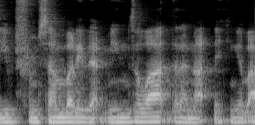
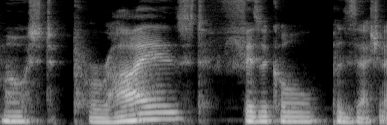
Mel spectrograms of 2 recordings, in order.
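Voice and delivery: slow, unhurried, drawn-out, stretched delivery; 2 semitones higher than usual. Asked about a most prized possession, speaker repeats the question in a slow tone. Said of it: "I repeat the question in a slow tone".

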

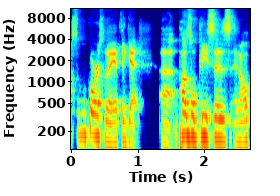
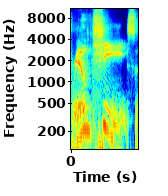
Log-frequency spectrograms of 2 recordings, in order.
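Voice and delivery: put-on, gravelly, strange voice; 3 semitones higher than usual. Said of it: "he said it in, like, a gravelly, like, very strange voice".

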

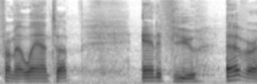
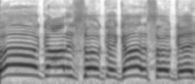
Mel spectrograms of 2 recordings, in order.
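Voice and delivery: mock crying, very high, loud and tearful; 6 dB louder than usual. Retelling a woman finding her lost rings, imitating someone crying.

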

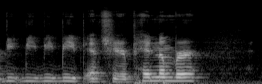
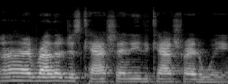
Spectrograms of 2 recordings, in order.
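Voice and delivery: ordinary talk

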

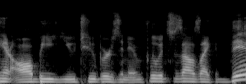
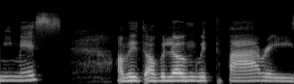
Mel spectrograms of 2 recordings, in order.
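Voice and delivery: affected, fake British accent, pitched up; 6 semitones higher than usual. Speaker switches into the accent partway through a joking bit, in a british accent. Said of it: "you want to do the rest of this in a British accent".

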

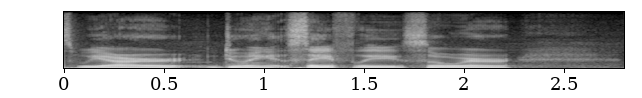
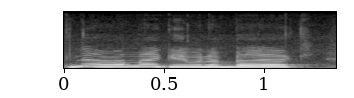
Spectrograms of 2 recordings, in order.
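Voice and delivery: put-on voice pitched very high, badly done. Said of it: "my bad impression of [name] and [name]".

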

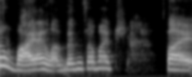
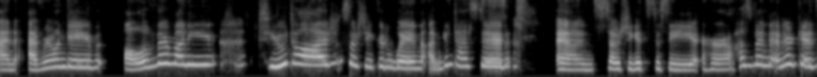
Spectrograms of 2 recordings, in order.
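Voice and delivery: emotional, pitched-up, on the verge of tears; 5 semitones higher than usual. Recounting a video message about a mother seeing her family, tearing up. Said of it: "No, I'm literally tearing up".

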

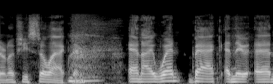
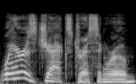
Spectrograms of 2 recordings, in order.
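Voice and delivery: put-upon, pretend fed-up exasperation. Retelling how a friend asked a passing woman the way: imitating faux exasperation. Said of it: "says with faux exasperation".

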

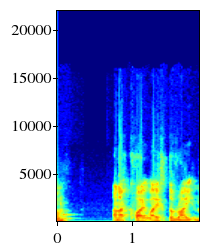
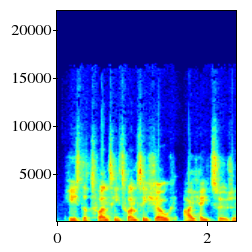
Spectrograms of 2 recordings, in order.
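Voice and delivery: normal talking voice

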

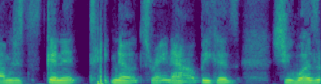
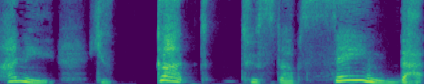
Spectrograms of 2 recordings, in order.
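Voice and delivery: very slow sing-song drawl, every T hit hard; 4 semitones higher than usual. Repeating the line from the show, imitating Dorit emphasizing her T's. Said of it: "I love when she emphasizes her T's".

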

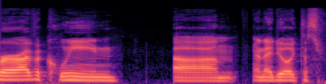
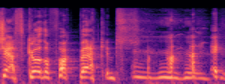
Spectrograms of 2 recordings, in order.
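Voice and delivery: high, laughing mock yell. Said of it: "We're like".

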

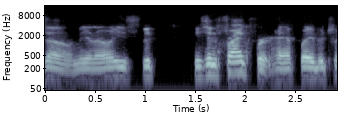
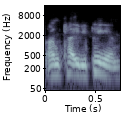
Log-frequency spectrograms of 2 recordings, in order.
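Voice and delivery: put-on girl voice with Ozarks accent; 3 semitones higher than usual. Katie isn't here, so you show the others how she would sound: Katie Penn impression. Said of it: "That's a good impression".

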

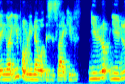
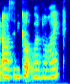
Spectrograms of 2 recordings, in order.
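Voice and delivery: pitched-up, disparaging, judgmental tone; 6 semitones higher, 6 dB quieter than usual. Acting out people judging a post: impression of people judging. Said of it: "you just did an impression then".

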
